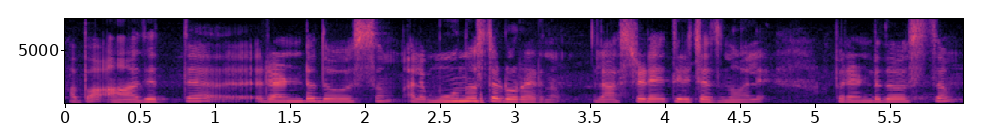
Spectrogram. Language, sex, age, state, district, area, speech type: Malayalam, female, 18-30, Kerala, Kasaragod, rural, spontaneous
